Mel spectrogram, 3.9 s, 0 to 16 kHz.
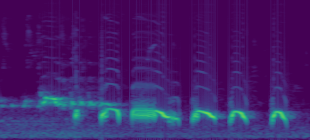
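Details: Vigorous local spotted dove in breeding condition, three-note kuk 3 style. A faint steady whistle leads into a long drawn coo, then four short arched coos spaced about half a second apart.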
